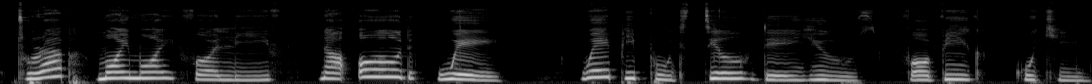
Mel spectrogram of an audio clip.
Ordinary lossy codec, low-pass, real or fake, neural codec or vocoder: none; 19.8 kHz; real; none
